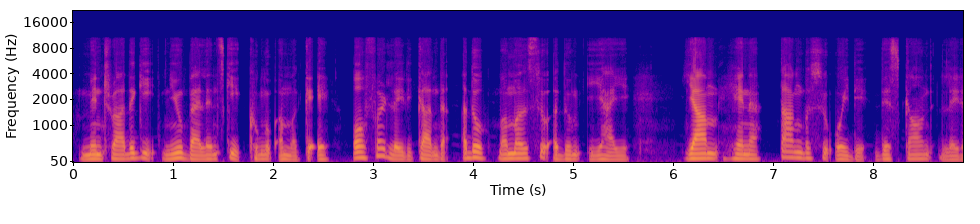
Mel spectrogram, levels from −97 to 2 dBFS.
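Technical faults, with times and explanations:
Throughout: 4-bit ADPCM compression. Plainly audible gritty hiss rides on the speech, rising and falling with its loudness, and sharp onsets sound roughened. Each sample is coded as a coarse 4-bit step from a predicted value. That error becomes broadband noise that tracks the signal level, and the adaptive step size cannot grow fast enough on sudden attacks. Nothing is present above 10.6 kHz, so the top end sounds dulled, which fits a low sample rate near 22 kHz and a bitrate of around 89 kbps.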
